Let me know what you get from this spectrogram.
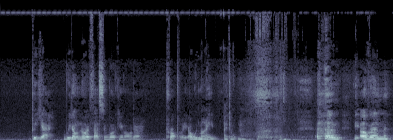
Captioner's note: laughs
